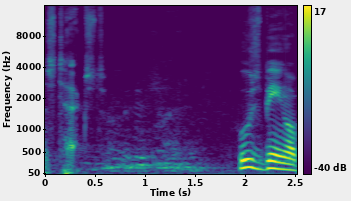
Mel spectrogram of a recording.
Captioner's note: light chatter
